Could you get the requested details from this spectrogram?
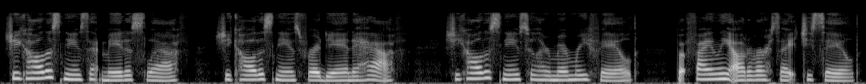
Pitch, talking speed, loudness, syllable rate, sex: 215 Hz, 235 wpm, -19 LUFS, 6.0 syllables/s, female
